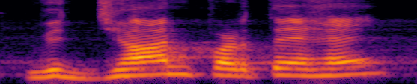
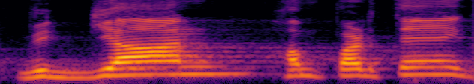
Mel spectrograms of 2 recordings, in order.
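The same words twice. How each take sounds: First: विज्ञान read the right way, "vi-dyan"; correct pronunciation. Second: विज्ञान said as "vigyan", with a hard g; विज्ञान read the common wrong way, "vi-gyan"; wrong pronunciation. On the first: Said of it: "वो right पढ़ा जाता है". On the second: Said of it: "गलत पढ़ते हैं". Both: Shown as a demonstration.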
